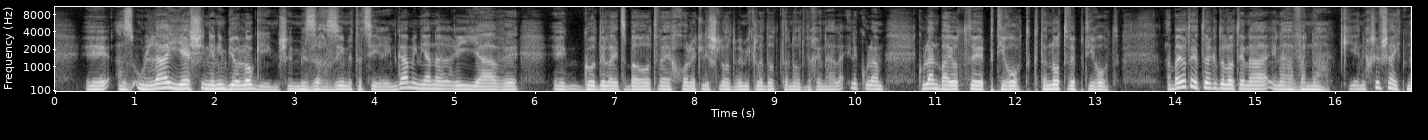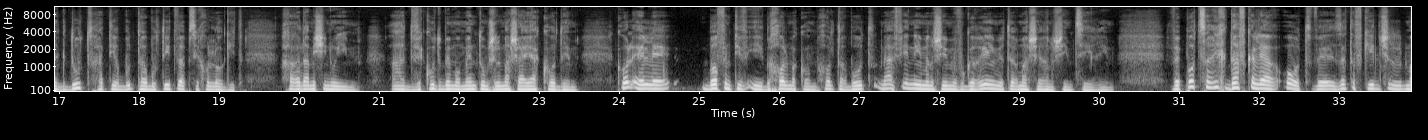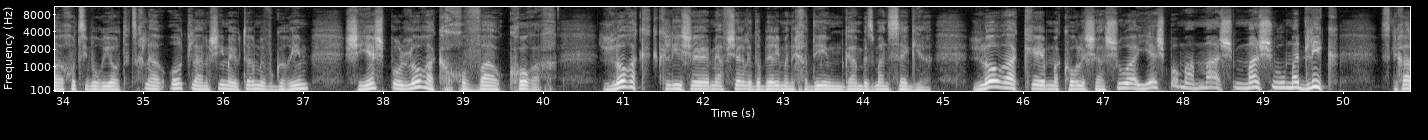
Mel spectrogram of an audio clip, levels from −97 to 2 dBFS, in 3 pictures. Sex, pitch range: male, 125-155 Hz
